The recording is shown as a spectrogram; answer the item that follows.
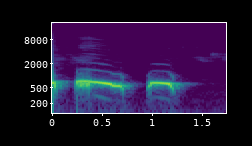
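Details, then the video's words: Decoy spotted dove cooing to stir up and lure wild doves: two smooth, mellow coos, the first long and slightly falling, the second shorter after a brief gap, with no other sounds. "CU GÁY KÍCH BỔI MỚI NHẤT, TIẾNG CHIM CU MỒI CỰC CHẤT"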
